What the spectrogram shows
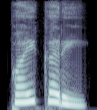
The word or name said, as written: ಪೈಕರಿ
